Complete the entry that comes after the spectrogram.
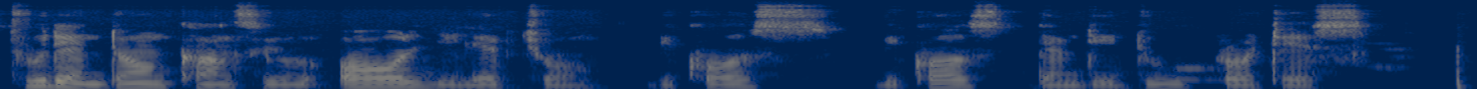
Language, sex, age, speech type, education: Nigerian Pidgin, male, 15-29, spontaneous, tertiary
